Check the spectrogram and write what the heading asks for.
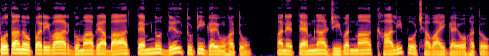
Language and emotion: Gujarati, sad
